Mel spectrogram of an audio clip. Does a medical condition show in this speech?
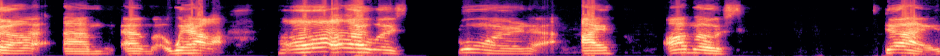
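Yes: cerebral palsy.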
